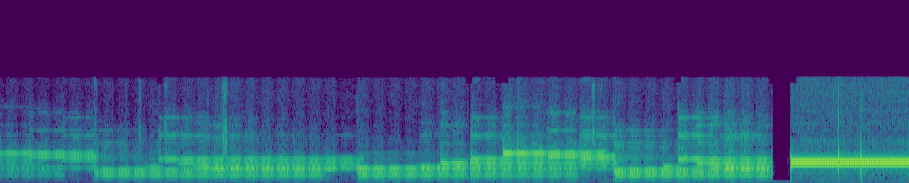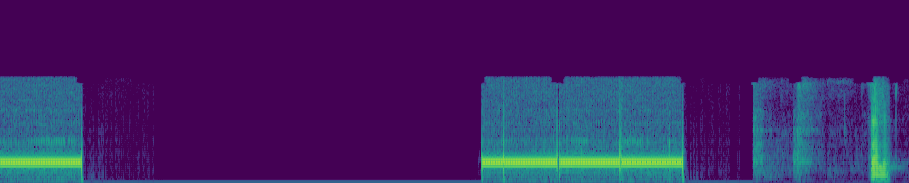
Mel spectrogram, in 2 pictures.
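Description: Telephone line tones while a call is put through to another department: two long, loud, steady single-pitch tones, each about two seconds, separated by silence, followed by a few short clicks on the line.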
